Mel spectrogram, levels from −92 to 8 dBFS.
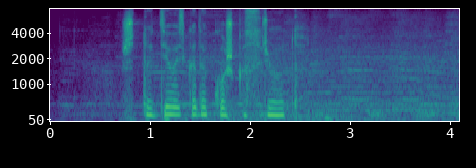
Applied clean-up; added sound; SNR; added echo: none; none; none; none.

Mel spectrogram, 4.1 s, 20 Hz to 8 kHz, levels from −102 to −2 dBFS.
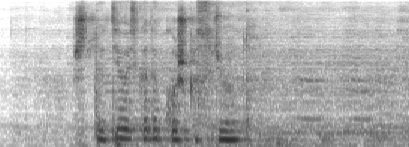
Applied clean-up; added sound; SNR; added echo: none; none; none; reverberation time 1.3 s.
